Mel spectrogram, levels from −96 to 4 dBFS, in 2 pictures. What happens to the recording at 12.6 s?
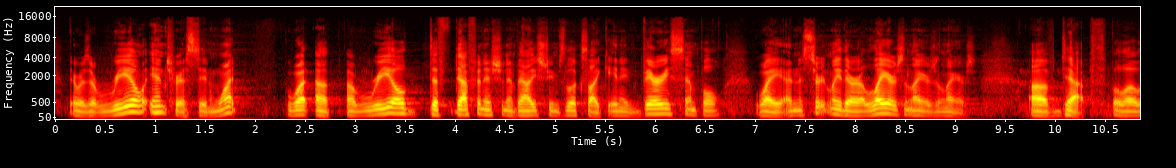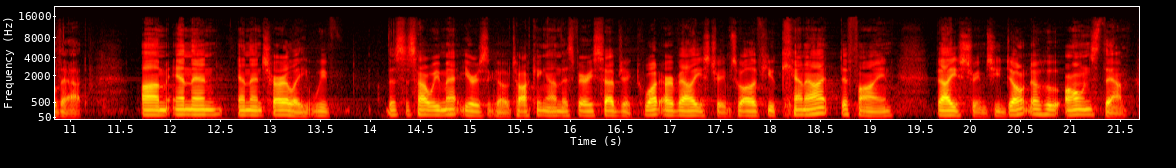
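Nothing goes wrong at 12.6 s: the audio carries on intact, with no dropout, click, glitch or other fault at that point.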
